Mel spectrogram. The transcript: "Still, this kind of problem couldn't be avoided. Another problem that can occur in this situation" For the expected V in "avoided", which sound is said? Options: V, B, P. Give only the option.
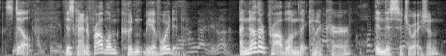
V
